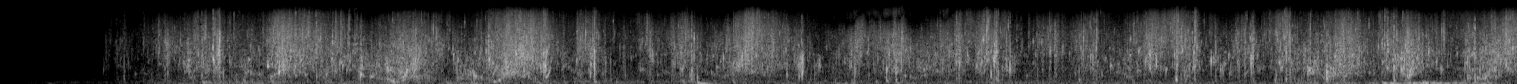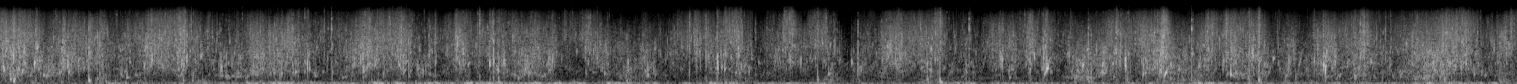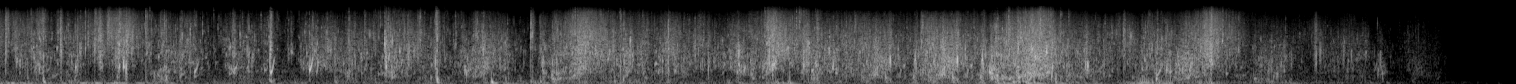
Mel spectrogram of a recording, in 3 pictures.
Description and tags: Askeleet vedessä / Footsteps, wading, walking in the water, puddle, slush
Kahlausta vedessä, lätäkössä, loskassa.
Paikka/Place: Suomi / Finland / Espoo, Luukki
Aika/Date: 22.04.1969
Tehosteet, Yleisradio, Vesi, Water, Footsteps, Slush, Suomi, Soundfx, Wet, Yle, Walk, Finnish-Broadcasting-Company, Askeleet, Finland, Kahlaus, Wading, Field-recording, Loska, Wade, Walking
